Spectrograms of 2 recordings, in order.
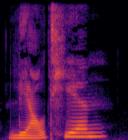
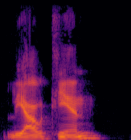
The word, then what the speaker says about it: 聊天: So when you put a board and chat with the sky together, then you pronounce as 聊天. – 聊天.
